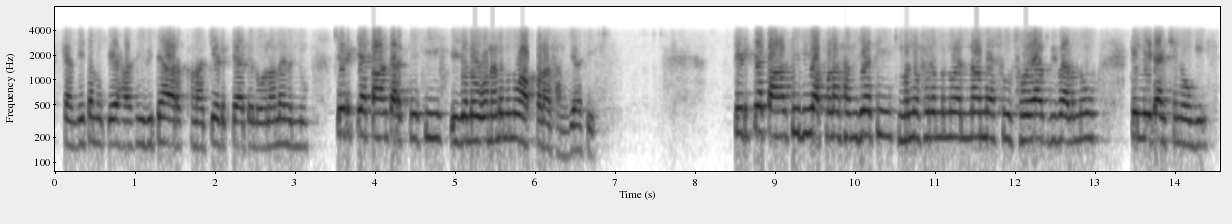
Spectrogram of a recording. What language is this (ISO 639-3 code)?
pan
